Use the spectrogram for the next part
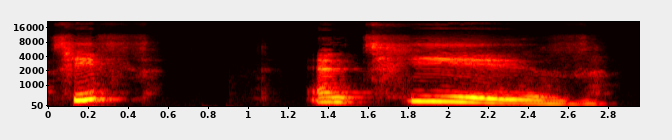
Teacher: the first one ends in a voiceless TH.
